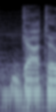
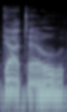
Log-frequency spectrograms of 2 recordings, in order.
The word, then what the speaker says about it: Gato: I know traditionally Gato was pronounced Gato by the U.S. forces. It's a Spanish word for cat. The submarine was named for the cat shark. I'm pretty sure it was just people mispronouncing the word Gato. They saw the word Gato and they thought it was short for gator, maybe? I don't know, but obviously it's supposed to be Gato.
